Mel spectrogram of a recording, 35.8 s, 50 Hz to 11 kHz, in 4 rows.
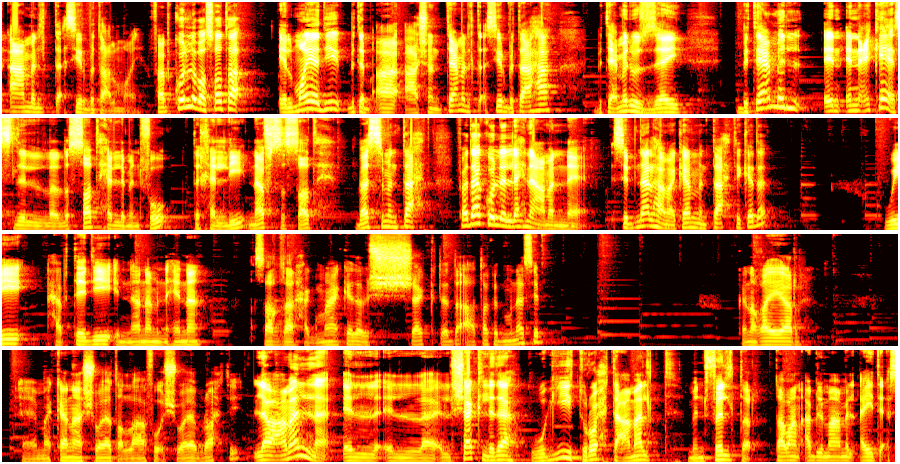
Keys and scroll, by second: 11.5 shift+space, 12.3 shift+space, 14.7 shift+space, 15.9 shift+space, 25.8 ctrl+shift+z, 27.3 Return, 27.9 Up, 28.1 Up, 28.3 Up, 28.5 Up, 28.7 Up, 29.3 space, 29.7 z, 31.3 space.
